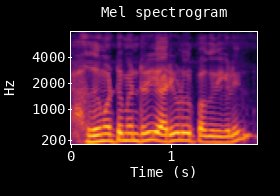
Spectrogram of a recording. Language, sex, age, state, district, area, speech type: Tamil, male, 45-60, Tamil Nadu, Ariyalur, rural, spontaneous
